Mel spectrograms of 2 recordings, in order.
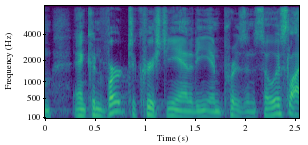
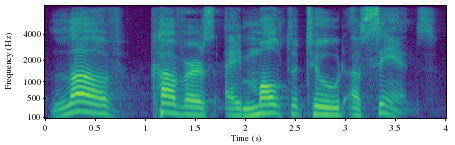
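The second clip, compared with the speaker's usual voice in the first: scripture reading; 2 semitones higher, 7 dB louder than usual. Acted. Reads scripture emphatically.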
